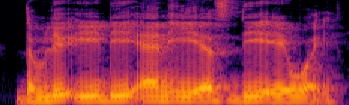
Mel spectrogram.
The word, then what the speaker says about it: Wednesday: Tuesday okay number one w e d n e s d a y is completely wrong Wednesday Wednesday Wednesday okay sambar Monday Monday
